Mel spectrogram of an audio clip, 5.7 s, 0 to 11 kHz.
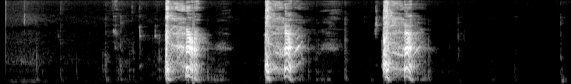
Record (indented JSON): {
  "three_cough_length": "5.7 s",
  "three_cough_amplitude": 29110,
  "three_cough_signal_mean_std_ratio": 0.28,
  "survey_phase": "alpha (2021-03-01 to 2021-08-12)",
  "age": "65+",
  "gender": "Male",
  "wearing_mask": "No",
  "symptom_none": true,
  "smoker_status": "Ex-smoker",
  "respiratory_condition_asthma": false,
  "respiratory_condition_other": false,
  "recruitment_source": "REACT",
  "submission_delay": "3 days",
  "covid_test_result": "Negative",
  "covid_test_method": "RT-qPCR"
}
